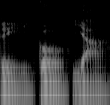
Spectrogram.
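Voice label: "rikoya", concatenated syllables; Affixing experiment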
